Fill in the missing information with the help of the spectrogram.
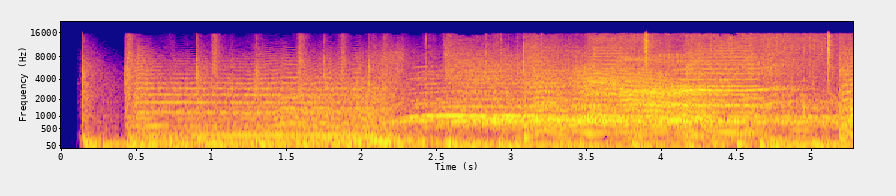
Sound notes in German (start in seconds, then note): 0.4 Spannungsvolle Musik; 1.5 Jubel, Applaus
